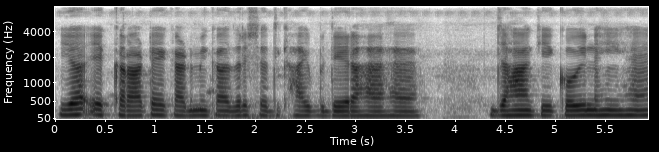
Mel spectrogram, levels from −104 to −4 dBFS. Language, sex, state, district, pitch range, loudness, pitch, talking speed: Hindi, male, Jharkhand, Palamu, 120-135 Hz, -18 LUFS, 125 Hz, 150 wpm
